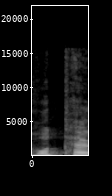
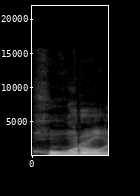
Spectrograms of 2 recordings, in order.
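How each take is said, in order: First: The t is a clear, crisp t sound. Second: The t is a soft, l-like flap. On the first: The speaker calls it right. "호텔이라고 발음해야지" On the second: The speaker calls it wrong. "호로 이렇게 발음하지 않거든요"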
